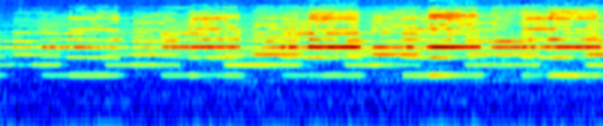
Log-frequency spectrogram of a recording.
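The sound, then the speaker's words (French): Emergency sirens from police cars and ambulances wail steadily and loudly, growing a little louder as they arrive from all directions over a low rumble of traffic, with no voices. “Rapidement, les sirènes des voitures de police et des ambulances arrivent de toutes parts.”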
